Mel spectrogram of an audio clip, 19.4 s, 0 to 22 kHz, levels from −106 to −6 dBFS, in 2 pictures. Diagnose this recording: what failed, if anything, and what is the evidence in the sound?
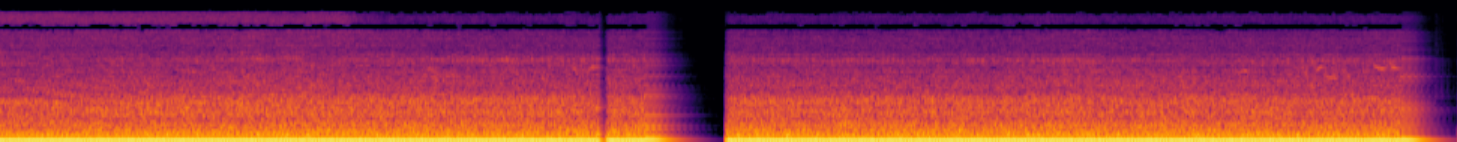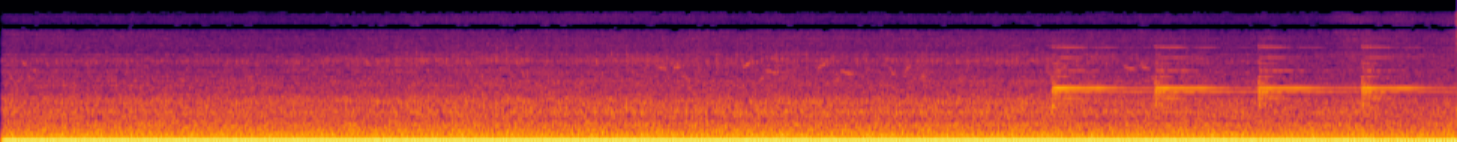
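The network stage failed briefly: a short run of packets went missing, a burst of packet loss at 3.99 to 4.07 s. The receiver's concealment covered the hole by extending the last sound for about 46 ms while fading it, which is heard as a brief held buzz or hiss. The audio then picks up again with roughly 40 ms of material skipped, so the sound jumps forward slightly instead of continuing where it stopped.

Two longer gaps, at 4.32 to 4.86 s and 9.35 to 9.75 s, point to a likely long network dropout, where nothing arrived for several hundred milliseconds. In the first, the concealment stretches the last sound into a fading buzz or hiss over about 515 ms, ending in about 80 ms of silence before audio returns, with roughly 520 ms lost. The second fills about 365 ms with no silent stretch and skips about 360 ms.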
